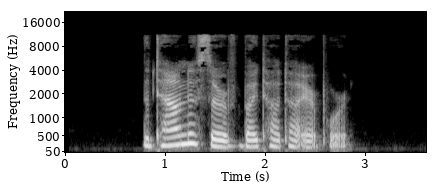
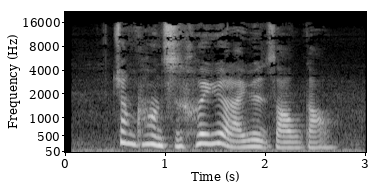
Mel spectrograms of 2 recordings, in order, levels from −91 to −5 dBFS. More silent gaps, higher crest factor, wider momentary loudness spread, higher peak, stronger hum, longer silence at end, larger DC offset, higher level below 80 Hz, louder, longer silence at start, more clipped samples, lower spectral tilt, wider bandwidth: neither; about the same, 16 dB vs 18 dB; about the same, 12 LU vs 10 LU; first, -4 dBFS vs -8 dBFS; neither; first, 0.8 s vs 0.05 s; neither; second, -54 dBFS vs -46 dBFS; first, -19 LUFS vs -24 LUFS; first, 0.8 s vs 0.05 s; neither; about the same, -5.5 dB/octave vs -4.5 dB/octave; second, 11.5 kHz vs 16.5 kHz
